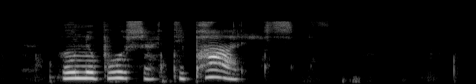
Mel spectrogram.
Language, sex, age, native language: Icelandic, male, 5, Icelandic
